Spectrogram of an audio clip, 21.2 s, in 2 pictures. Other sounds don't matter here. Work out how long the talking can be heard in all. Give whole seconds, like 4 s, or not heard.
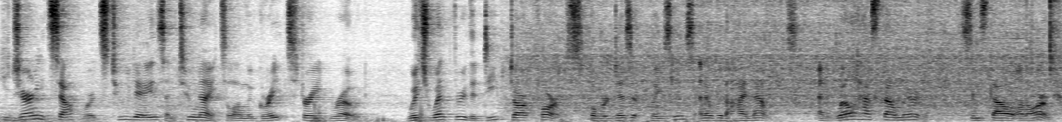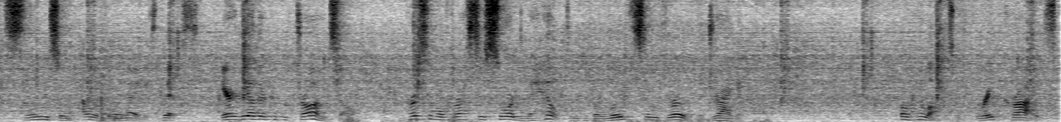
20 s.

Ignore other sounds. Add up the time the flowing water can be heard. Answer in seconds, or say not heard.
16 s.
